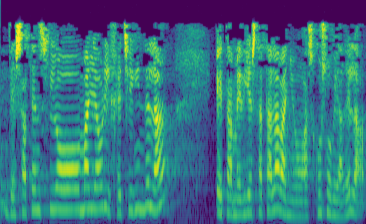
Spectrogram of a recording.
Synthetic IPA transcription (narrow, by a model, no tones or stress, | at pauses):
d̪e̞sat̪e̞nsio̞maʎao̞ɾiʝet͡ʃieɣ̞ind̪e̞la | e̞t̪ame̞ðiest̪at̪alaβajɲo̞asko̞so̞βe̞að̞e̞la̰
